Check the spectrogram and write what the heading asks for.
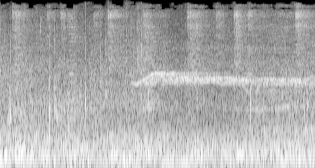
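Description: Audience applauding and cheering as the jive music ends, with a long high whistle starting about halfway through.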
